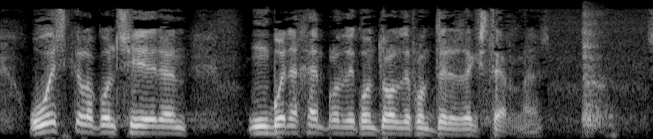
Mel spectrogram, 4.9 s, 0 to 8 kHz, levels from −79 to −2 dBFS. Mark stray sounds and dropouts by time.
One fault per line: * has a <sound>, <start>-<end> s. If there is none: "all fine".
* has a sneeze, 4.3-4.7 s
